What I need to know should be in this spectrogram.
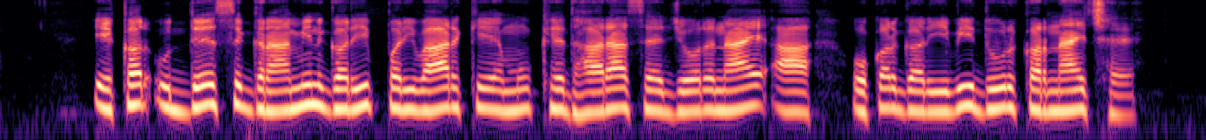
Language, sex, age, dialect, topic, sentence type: Maithili, male, 18-24, Eastern / Thethi, banking, statement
